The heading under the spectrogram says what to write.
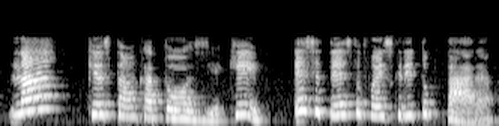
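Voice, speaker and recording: A woman's voice: high-pitched, a bit bright. A woman teacher with a Brazilian accent patiently reading test questions aloud to young pupils, stretching out each answer option. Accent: Brazilian Portuguese. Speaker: primary school teacher. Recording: dull, distant lo-fi recording.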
